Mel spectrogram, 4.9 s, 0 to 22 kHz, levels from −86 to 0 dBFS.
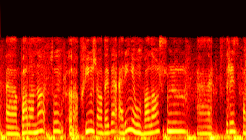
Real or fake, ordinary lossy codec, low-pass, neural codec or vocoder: fake; Opus, 32 kbps; 7.2 kHz; codec, 24 kHz, 0.9 kbps, WavTokenizer, medium speech release version 2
